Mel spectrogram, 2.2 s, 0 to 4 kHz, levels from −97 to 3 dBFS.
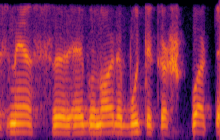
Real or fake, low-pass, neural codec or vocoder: fake; 3.6 kHz; vocoder, 24 kHz, 100 mel bands, Vocos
